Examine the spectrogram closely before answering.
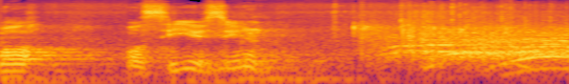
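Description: A young man speaks with animation into a microphone over loudspeakers in a large hall.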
